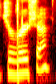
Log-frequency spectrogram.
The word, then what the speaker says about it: Jerusha: I always tell people to remember Jerusalem, take off the lum, and add a sh at the end.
